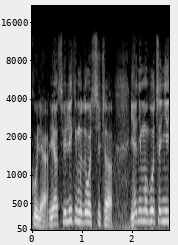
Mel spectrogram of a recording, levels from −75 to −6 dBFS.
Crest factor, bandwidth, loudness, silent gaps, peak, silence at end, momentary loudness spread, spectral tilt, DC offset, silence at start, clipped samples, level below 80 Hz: 12 dB; 13.5 kHz; -20 LUFS; none; -8 dBFS; 0 s; 4 LU; -5 dB/octave; under 0.1%; 0 s; under 0.1%; -46 dBFS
